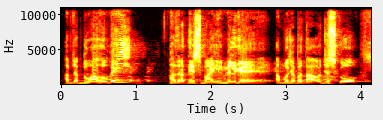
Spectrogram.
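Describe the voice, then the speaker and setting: Male preacher with a high voice; sermon delivery, drops to hushed asides, rises to fervent cries, keeps questioning the listeners. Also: expressive. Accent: Urdu speaker from South Asia. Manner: swings between hushed low asides and high emphatic cries. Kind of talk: religious sermon.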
